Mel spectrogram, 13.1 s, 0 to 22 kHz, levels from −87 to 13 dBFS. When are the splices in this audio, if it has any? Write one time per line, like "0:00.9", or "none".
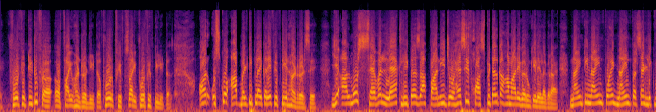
none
